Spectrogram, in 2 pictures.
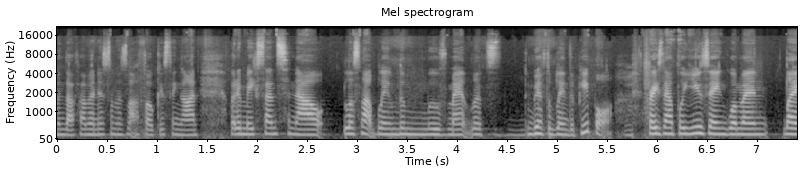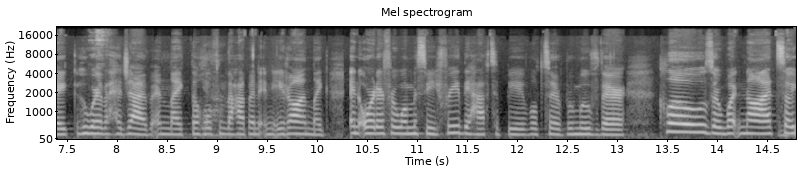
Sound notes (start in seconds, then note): none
